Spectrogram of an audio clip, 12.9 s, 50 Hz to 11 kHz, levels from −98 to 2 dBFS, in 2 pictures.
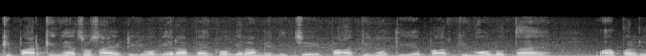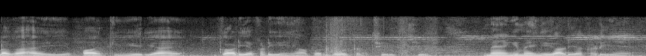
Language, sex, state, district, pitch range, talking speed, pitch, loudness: Hindi, male, Uttar Pradesh, Muzaffarnagar, 120-130 Hz, 170 wpm, 125 Hz, -18 LUFS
